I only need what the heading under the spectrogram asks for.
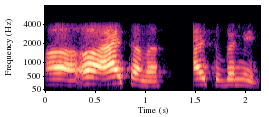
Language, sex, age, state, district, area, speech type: Kannada, female, 60+, Karnataka, Mysore, rural, conversation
